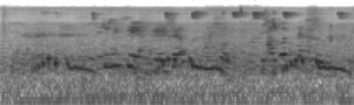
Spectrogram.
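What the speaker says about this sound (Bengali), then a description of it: "আর আমাদের কবুতরগুলো ভালো আছে আল্লাহর রহমতে।" Pigeons kept on a small animal farm coo softly in repeated low, wavering calls, with light chirps and tweets scattered above them, close by and fairly quiet.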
